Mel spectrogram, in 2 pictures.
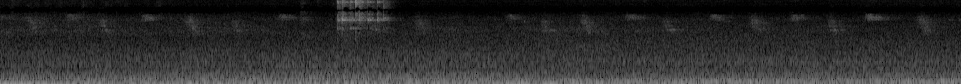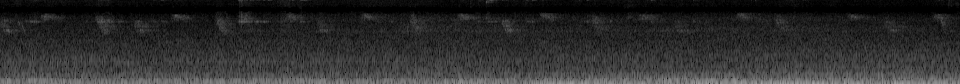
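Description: Small birds chirping again and again in short, high, downward-sliding notes, over a steady low rumble that grows louder near the end.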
